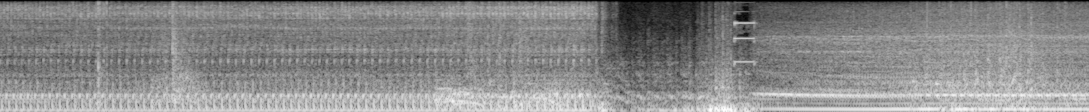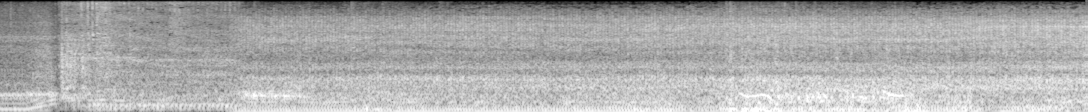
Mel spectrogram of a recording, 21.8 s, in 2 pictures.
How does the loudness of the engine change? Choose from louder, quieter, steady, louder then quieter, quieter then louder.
louder.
